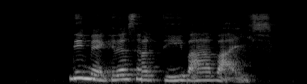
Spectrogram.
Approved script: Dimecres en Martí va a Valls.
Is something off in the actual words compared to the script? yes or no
yes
